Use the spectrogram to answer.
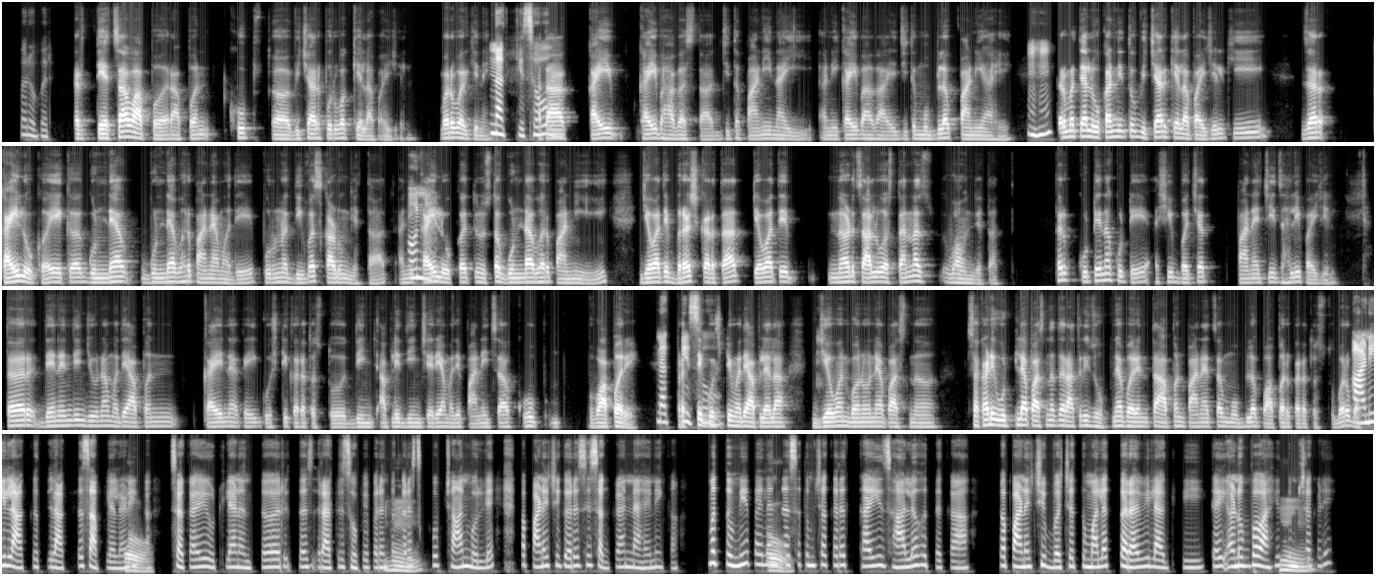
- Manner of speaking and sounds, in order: "नळ" said as "नड"; other background noise
- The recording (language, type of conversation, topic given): Marathi, podcast, घरात पाण्याची बचत प्रभावीपणे कशी करता येईल, आणि त्याबाबत तुमचा अनुभव काय आहे?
